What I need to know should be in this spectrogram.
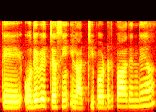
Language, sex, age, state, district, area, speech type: Punjabi, female, 30-45, Punjab, Tarn Taran, rural, spontaneous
